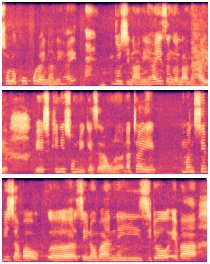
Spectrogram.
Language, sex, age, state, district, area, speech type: Bodo, female, 18-30, Assam, Chirang, urban, spontaneous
